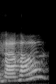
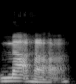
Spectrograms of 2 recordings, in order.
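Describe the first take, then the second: First: High, tentative questioning "Ha ha?"; nervous joke laugh. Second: Flat, firm "Not ha ha" in a lightly voiced doctor; stern doctor. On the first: Retold or imitated. Patient hoping the doctor is joking, rising "Ha ha?". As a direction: test the joke with a hopeful rising "Ha ha?". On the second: Doctor flatly refusing the patient's joke, mild stern voice. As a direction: shut the joke down, level and serious.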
